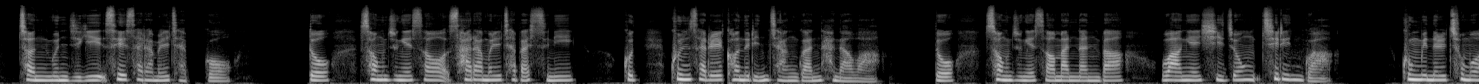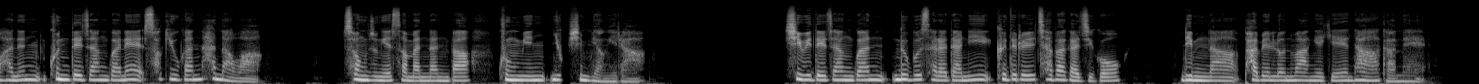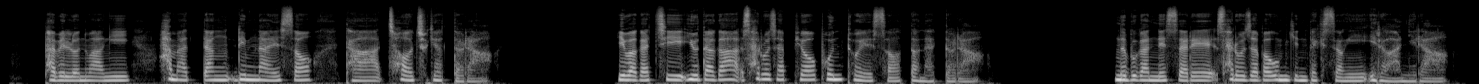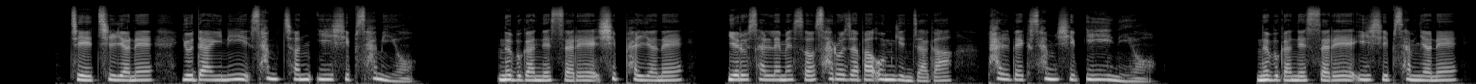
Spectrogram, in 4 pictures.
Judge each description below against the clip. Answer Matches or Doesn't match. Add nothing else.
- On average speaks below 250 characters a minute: Matches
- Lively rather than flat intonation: Doesn't match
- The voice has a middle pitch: Doesn't match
